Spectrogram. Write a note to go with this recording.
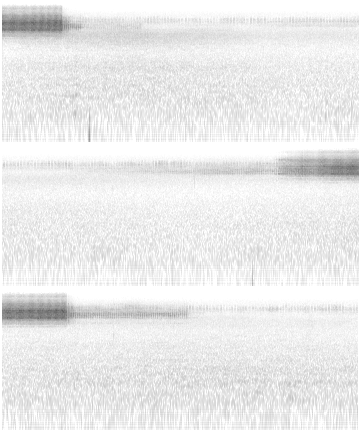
lone grashopper at Armaliskiai mound...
